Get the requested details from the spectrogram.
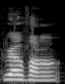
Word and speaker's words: Grosvenor: It was an awesome route through Yellowstone, Teton National Park, the little-known Grosvenor, it's pronounced Grosvenor Range, François Tapon.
